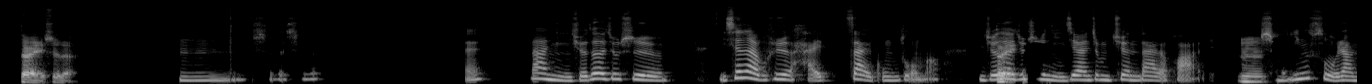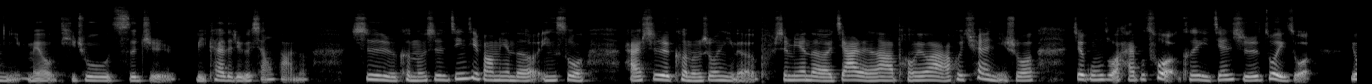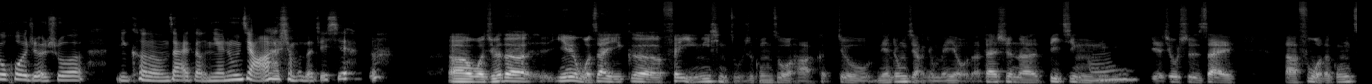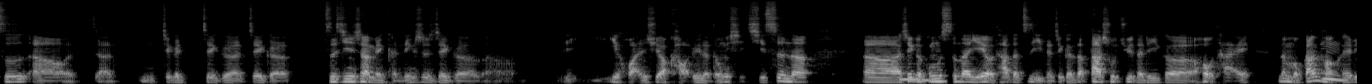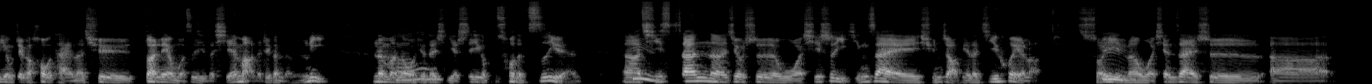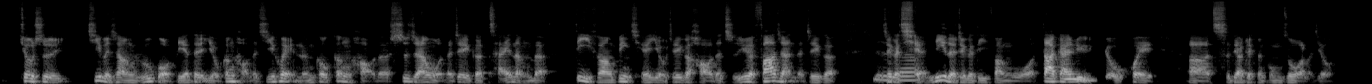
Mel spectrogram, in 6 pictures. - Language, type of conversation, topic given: Chinese, podcast, 你有过职业倦怠的经历吗？
- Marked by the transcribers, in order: lip smack; other background noise; laughing while speaking: "年终奖啊，什么的这些？"; chuckle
